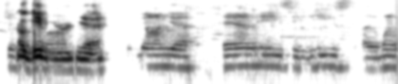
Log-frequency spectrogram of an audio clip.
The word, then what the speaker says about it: Giveon: So I think them, some other people, Javon, I think that's how you say his name, Giveon. Giveon, yeah.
